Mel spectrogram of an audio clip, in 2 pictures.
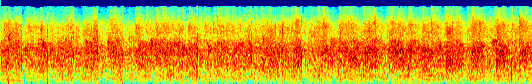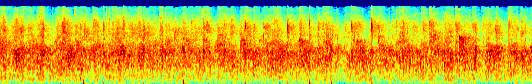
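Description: A large audience applauding: dense, steady clapping that keeps an even level throughout.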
